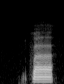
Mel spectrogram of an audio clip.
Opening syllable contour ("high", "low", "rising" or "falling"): high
